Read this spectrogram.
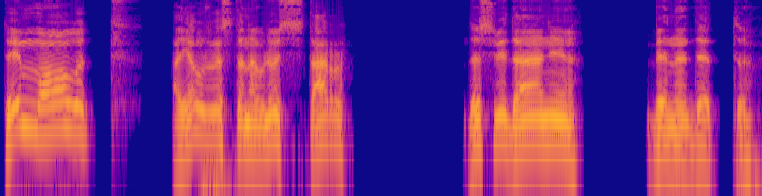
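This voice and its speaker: A man reading an audiobook, voicing a scheming aging male innkeeper with a mocking, drawn-out manner. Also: on the high side, lively intonation, a bit bright, dry recording, studio quality, pitched above the performer's own voice. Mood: teasing.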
